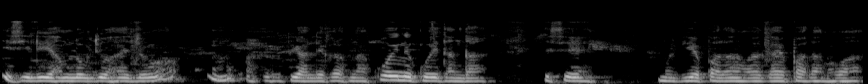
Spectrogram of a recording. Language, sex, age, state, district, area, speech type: Hindi, male, 45-60, Bihar, Madhepura, rural, spontaneous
